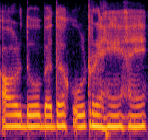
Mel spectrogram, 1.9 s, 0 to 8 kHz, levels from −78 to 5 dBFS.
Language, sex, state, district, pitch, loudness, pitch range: Hindi, female, Karnataka, Koppal, 205 Hz, -11 LUFS, 200-205 Hz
